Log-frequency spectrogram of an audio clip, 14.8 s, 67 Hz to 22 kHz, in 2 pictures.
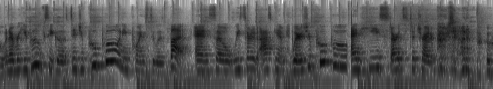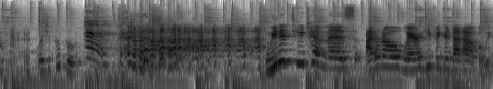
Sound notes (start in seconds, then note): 8.8 grunting; 9.0 people laughing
